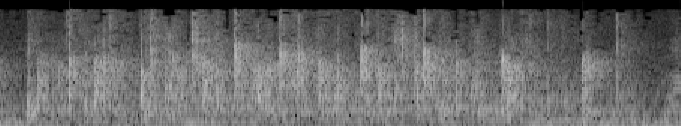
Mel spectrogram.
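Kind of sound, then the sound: crowd, audience clapping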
